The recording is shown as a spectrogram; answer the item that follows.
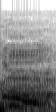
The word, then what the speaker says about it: Bukel: morning Paula So how do How do you pronounce cafe ah cafe bukil in Ilocano bukil pero tayo Tagalog buk bukil Buking na lang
